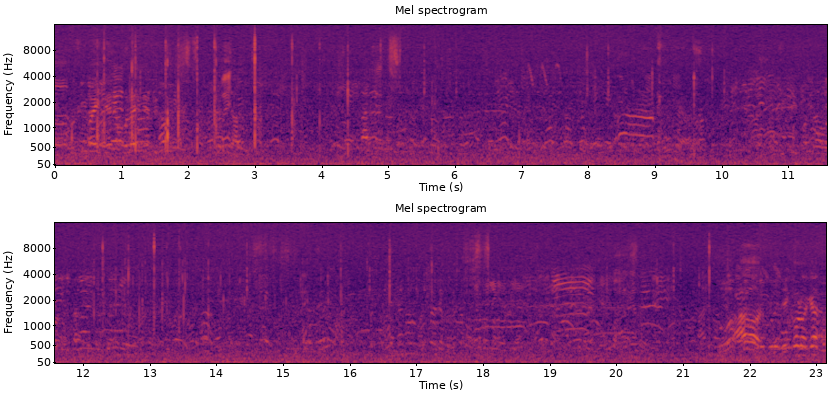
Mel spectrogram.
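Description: Men talk and call out across an open field at a distance.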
